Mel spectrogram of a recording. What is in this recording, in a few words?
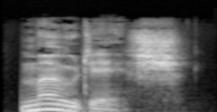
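"modish", British English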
